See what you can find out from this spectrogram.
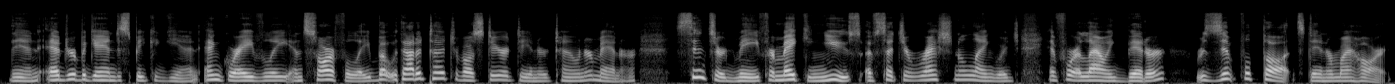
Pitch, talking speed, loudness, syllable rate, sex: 185 Hz, 170 wpm, -21 LUFS, 5.4 syllables/s, female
